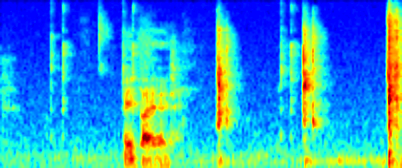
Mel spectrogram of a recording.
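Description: A handful of separate keystrokes on a computer keyboard, typing in numbers.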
